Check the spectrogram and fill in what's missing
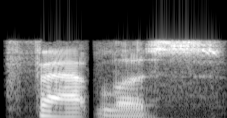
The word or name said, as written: fatless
